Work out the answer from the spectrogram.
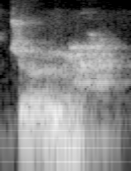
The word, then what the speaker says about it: Job: and you'll find that there's job that is pronounced not job I always thought it was job but it's not it's job and Psalms and Proverbs and Ecclesiastes and S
